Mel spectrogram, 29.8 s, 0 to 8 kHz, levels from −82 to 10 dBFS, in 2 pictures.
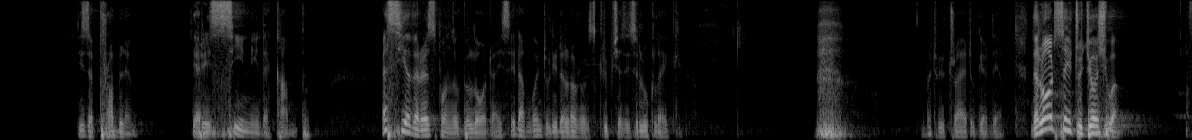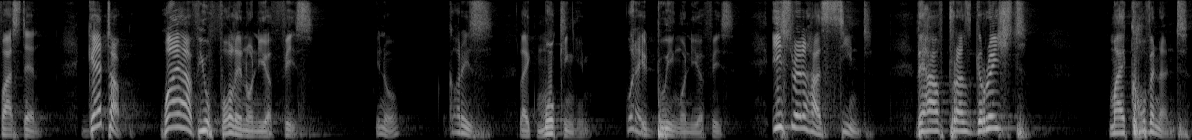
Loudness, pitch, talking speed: -28 LUFS, 130 Hz, 150 wpm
